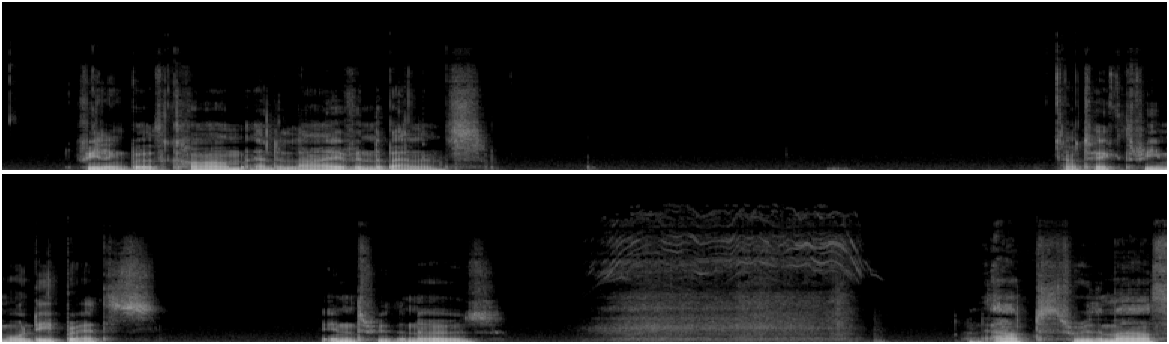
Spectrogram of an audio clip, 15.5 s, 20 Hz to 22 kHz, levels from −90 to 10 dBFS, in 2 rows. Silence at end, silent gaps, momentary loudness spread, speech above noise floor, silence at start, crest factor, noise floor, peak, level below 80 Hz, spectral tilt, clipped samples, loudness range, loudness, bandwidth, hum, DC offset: 0 s; none; 22 LU; 46 dB; 0.55 s; 24 dB; -72 dBFS; -6 dBFS; -34 dBFS; -7.5 dB/octave; under 0.1%; 14 LU; -28 LUFS; 14 kHz; none; under 0.1%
